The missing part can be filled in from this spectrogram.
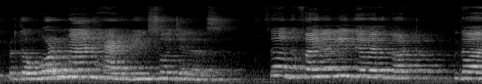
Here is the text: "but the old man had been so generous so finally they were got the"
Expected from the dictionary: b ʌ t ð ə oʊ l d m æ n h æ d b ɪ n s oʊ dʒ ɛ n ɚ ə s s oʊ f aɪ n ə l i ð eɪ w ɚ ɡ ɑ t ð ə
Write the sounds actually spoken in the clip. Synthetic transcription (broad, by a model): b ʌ t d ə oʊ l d m æ n h æ d b ɪ n s oʊ dʒ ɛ l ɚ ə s s oʊ f aɪ n ə l i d eɪ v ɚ ɡ ɑ t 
